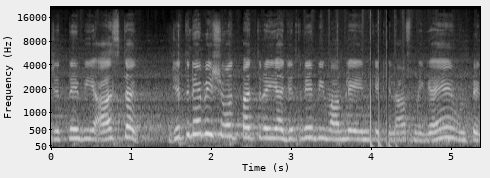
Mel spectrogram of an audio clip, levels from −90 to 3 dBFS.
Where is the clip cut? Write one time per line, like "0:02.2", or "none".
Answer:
none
